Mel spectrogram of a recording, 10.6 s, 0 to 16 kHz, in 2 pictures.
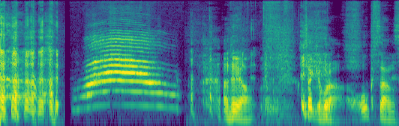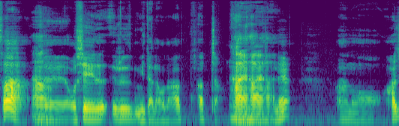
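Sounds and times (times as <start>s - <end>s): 
laughter: 0.0s - 0.8s, 2.5s - 4.5s
speech: 0.0s - 1.3s, 3.0s - 10.6s
cat meowing: 1.0s - 2.5s.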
